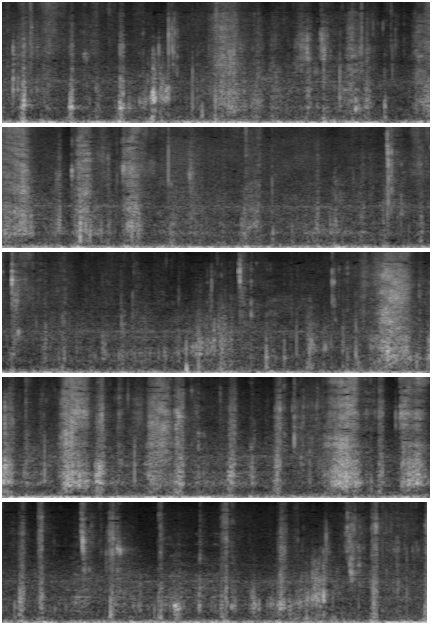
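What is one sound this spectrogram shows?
Crispy fried bread crunches as a young woman bites into it.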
